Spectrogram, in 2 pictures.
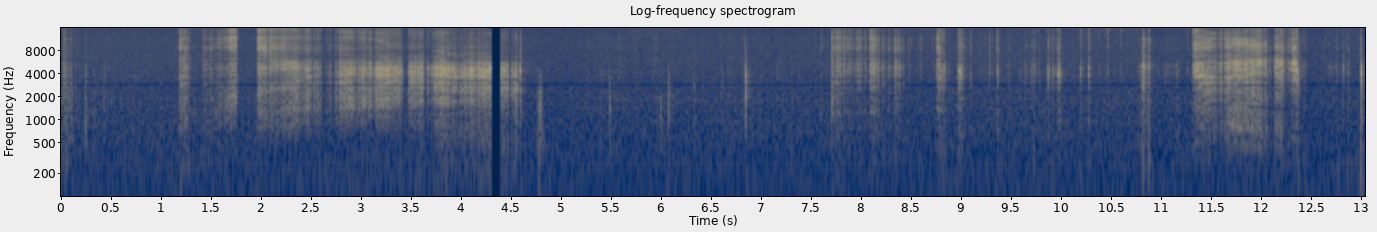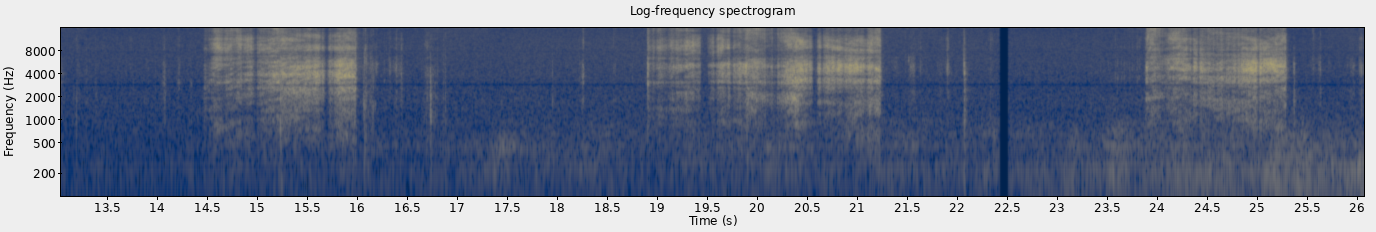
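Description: Blade of a Victorinox 0.8463.M3 One-Hand multitool slicing through a hand-held slip of paper, about six separate scraping strokes of a second or two each, with small paper crackles between them. The unsharpened factory edge cuts the paper just by being pushed forward, without a sawing motion.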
